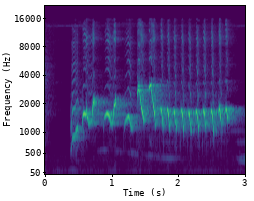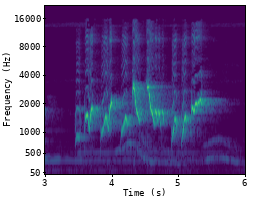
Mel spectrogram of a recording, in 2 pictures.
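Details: White-rumped shama lure song to set other shamas singing: rich rising whistles leading into a fast run of evenly repeated notes, then a second varied phrase after a pause; faint low hum beneath.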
